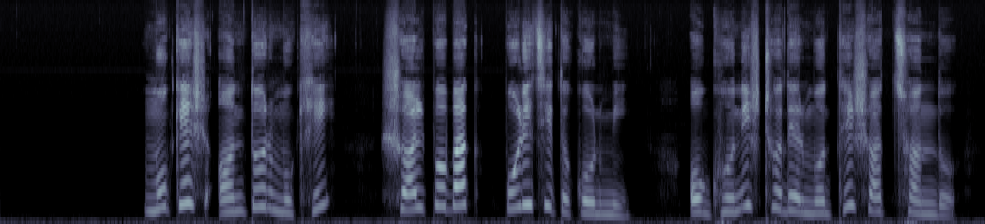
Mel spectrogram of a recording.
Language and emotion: Bengali, neutral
